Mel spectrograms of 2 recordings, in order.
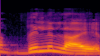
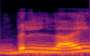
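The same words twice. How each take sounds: First: ਬਿਲ ਲਾਏ as "bil-laa-e", each l sounded; two separate l's. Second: ਬਿਲ ਲਾਏ blended as one "billaai"; run-together word. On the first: Teacher correcting the class, ਬਿਲ ਲਾਏ with two l's. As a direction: part ਬਿਲ from ਲਾਏ, both l's clear. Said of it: "ਦੋ ਵਾਰ ਲੱਲਾ ਲੱਗਿਆ ਹੋਇਆ". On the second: Teacher showing what not to say, ਬਿਲ ਲਾਏ blended. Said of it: "ਬਿਲ ਲਾਏ ਨਹੀਂ ਬੋਲਣਾ". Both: Shown as a demonstration.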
